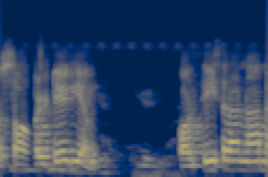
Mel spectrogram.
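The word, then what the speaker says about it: psalterium: दूसरा नाम है सॉल्टेरियम, पी साइलेंट है तो सॉल्टेरियम, और तीसरा नाम है लाइरा।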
